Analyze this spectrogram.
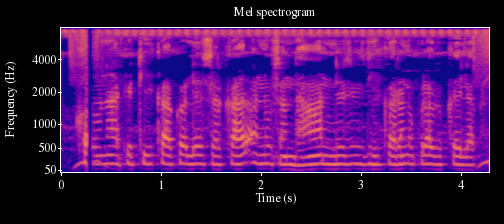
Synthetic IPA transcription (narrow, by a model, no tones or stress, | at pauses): koɾonakeʈikakolesəɾkaɾənusənd̪ʱanːiɾid̪ʱikəɾənupləbd̪ʱkəjləkʰ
